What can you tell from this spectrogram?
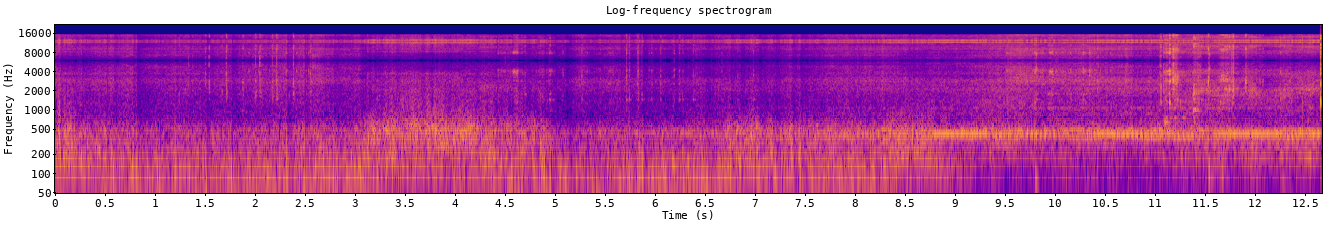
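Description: Wind rushing over a pole-mounted GoPro's microphone while a snowboard carves over groomed snow, its edge scraping. About nine seconds in, a steady hum joins, with a few clicks near the end.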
